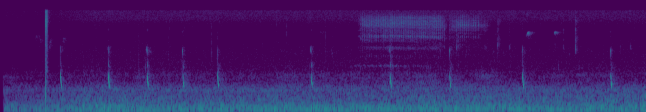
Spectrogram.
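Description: A chipmunk gives sharp, high chips, repeated steadily about once a second over a low rumble.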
